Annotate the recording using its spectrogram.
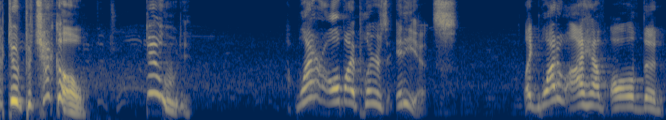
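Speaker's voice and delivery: high, loud outburst at his player; real frustrated yelling; exasperated shout. Real, not acted. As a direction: yell in disbelief at the blunder.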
